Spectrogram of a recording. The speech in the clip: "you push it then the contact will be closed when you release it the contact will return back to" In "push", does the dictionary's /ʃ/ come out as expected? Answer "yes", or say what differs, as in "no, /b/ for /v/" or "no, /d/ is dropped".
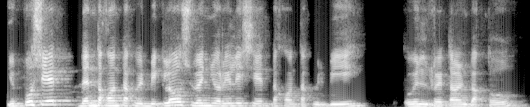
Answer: no, /s/ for /ʃ/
